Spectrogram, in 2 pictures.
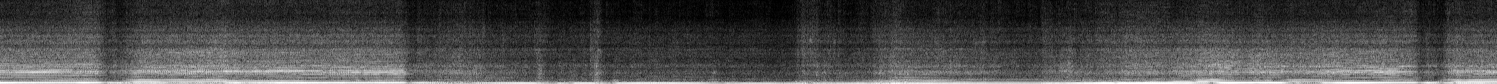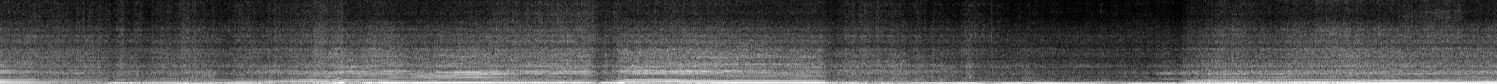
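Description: Tuned Alfa Romeo twin-cam four-cylinder engine at full throttle, heard from inside the GT Junior's cabin. The pitch climbs steeply through the gears and drops sharply at each upshift. In two stretches the engine falls away as the car slows, with short rises in pitch along the way.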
